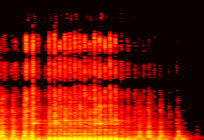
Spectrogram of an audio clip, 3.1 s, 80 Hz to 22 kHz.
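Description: A Troybilt TB30R riding mower is cranked to start, giving a fast, regular chugging pulse that is loud and close. It runs for about three seconds before cutting off abruptly.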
